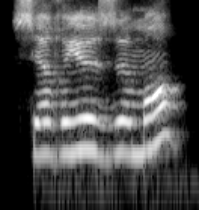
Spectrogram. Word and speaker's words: sérieusement: pronounce it? Sérieusement. Sérieusement?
